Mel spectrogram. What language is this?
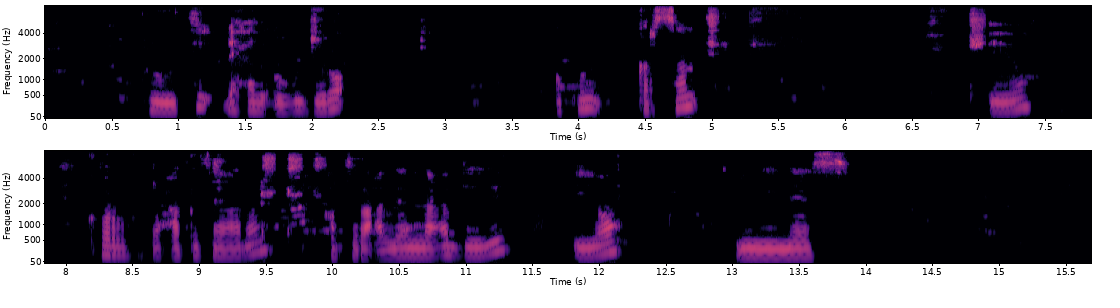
Somali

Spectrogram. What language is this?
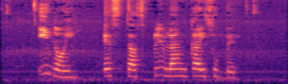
Esperanto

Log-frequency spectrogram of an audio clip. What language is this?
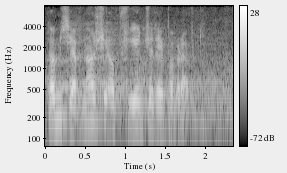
Polish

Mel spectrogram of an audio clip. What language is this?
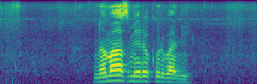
Nepali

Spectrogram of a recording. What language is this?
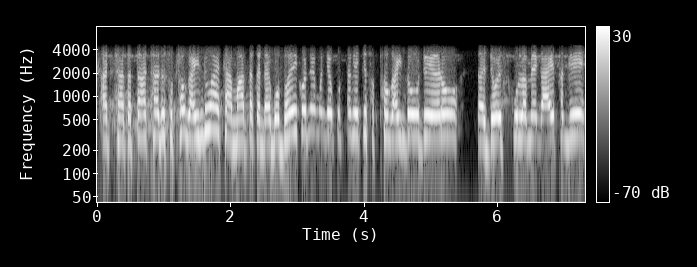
Sindhi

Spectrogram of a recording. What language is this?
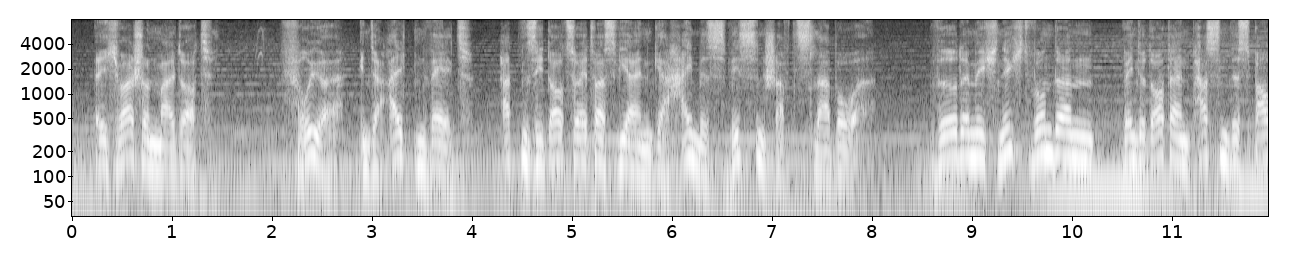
German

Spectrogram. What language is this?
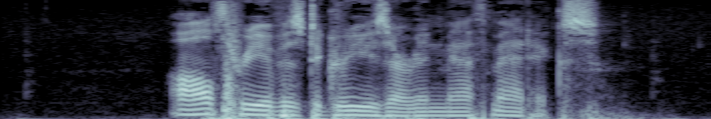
English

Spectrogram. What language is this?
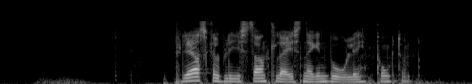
Norwegian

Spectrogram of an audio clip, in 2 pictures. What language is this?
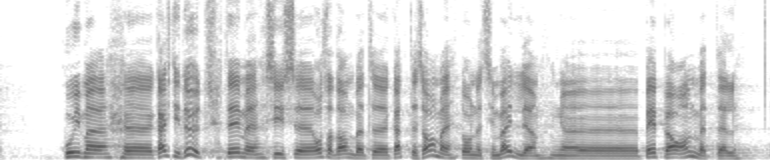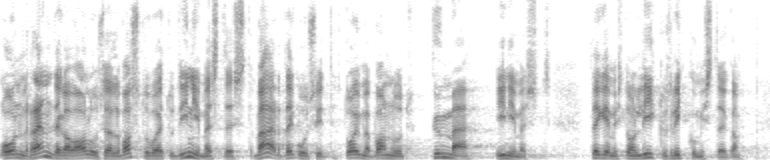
Estonian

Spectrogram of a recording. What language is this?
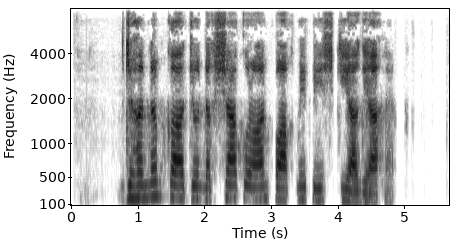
Urdu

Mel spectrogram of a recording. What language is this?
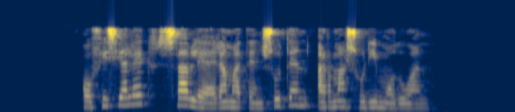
Basque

